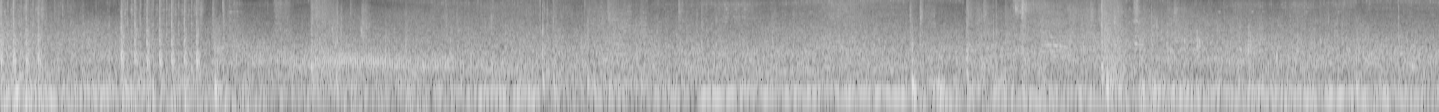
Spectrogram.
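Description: A tank engine rumbles and clanks steadily.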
